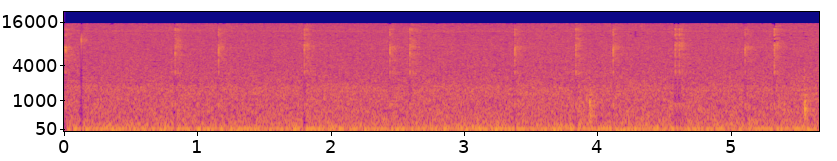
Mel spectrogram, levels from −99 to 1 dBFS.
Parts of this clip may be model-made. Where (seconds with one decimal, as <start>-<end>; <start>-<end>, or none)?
none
